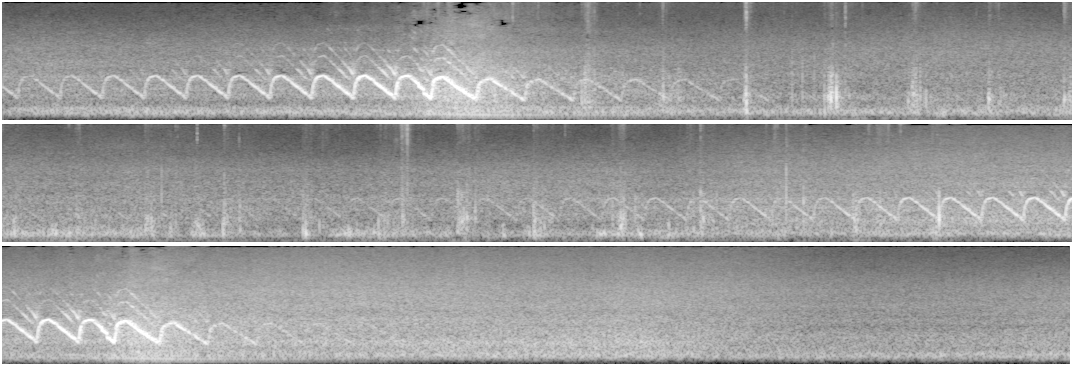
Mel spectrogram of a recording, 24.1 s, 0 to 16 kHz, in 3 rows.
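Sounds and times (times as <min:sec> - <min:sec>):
emergency siren yelping: 0:00.0 - 0:08.1, 0:09.1 - 0:19.4
steady rushing noise: 0:03.1 - 0:15.7.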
